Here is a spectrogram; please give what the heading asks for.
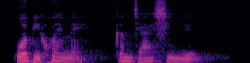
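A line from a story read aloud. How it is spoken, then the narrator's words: Muttering to herself. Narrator (Chinese): 妻子 心里却暗自嘀咕着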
